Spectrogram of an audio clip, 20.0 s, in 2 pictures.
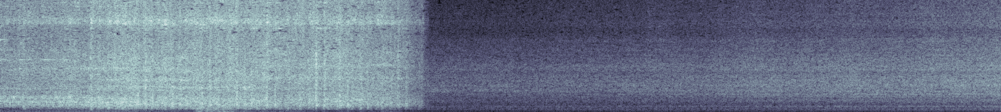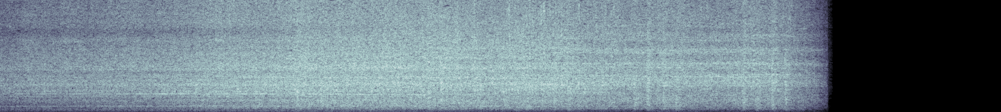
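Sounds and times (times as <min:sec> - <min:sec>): wagon wheels rolling on rails: 0:00.0 - 0:04.3
diesel locomotives passing: 0:00.0 - 0:18.3.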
